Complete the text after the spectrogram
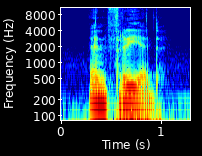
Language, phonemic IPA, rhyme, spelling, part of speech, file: Swedish, /freːd/, -eːd, fred, noun, Sv-fred.ogg
- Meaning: 1. peace 2. a peace treaty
